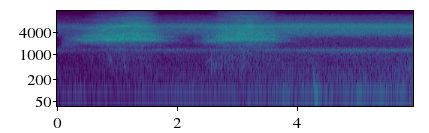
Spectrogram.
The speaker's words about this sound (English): The one you just played is called Magicicada cassini, and this makes an individual cicada goes. But then when you have millions of them, they actually synchronize into these waves of noise.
